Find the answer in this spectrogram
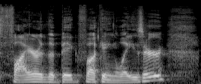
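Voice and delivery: plain

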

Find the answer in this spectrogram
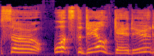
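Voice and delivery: very loud, very high, bright cartoonish voice. Asked by another speaker to redo a line, speaker does the Finding Nemo turtle voice. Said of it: "Can you say that like the turtle from Finding Nemo?".

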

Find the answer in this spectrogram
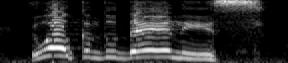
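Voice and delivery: very high, very loud, vague put-on Slavic accent. Imagining an unofficial Denny's in Cuba, say the welcome in a vaguely Slavic accent. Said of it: "It's vaguely Slavic".

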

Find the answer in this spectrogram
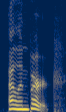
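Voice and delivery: squeaky, very high voice. Trying out saying own name aloud: much higher pitch than normal. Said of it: "ten octaves higher than your normal voice".

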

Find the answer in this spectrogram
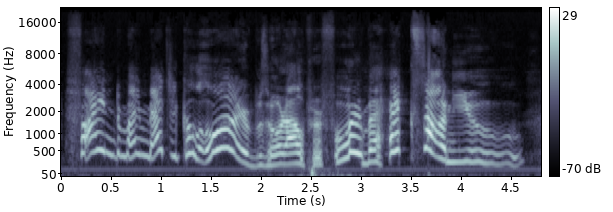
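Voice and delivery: shrill, loud, high cackling witch voice. Speaker, after scolding a listener, speaks as the maze's witch: Gruntilda witch voice. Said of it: "Doing that voice".

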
